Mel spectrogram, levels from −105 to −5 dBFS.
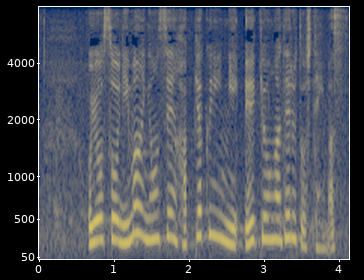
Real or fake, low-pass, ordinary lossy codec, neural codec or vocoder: real; none; none; none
